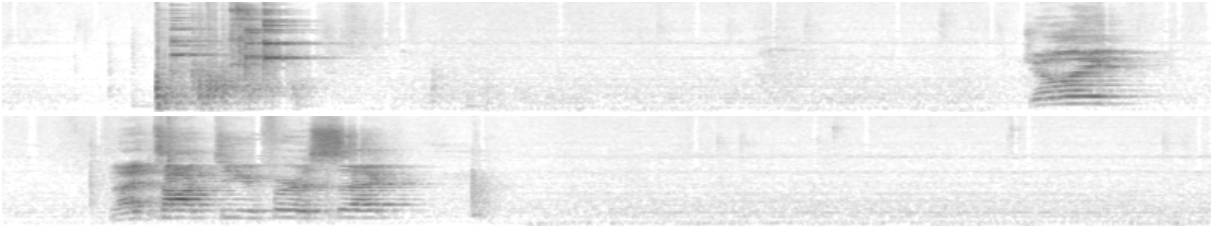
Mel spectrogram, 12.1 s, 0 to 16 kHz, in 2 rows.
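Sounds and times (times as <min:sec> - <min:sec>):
glass ringing clink: 0:00.8 - 0:01.7.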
